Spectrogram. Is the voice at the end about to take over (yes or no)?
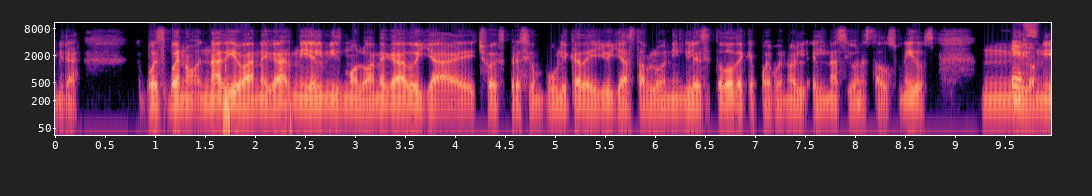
no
